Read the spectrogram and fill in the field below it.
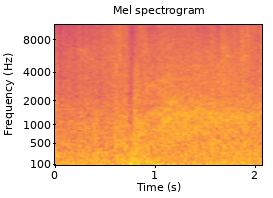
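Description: A large explosion booms.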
